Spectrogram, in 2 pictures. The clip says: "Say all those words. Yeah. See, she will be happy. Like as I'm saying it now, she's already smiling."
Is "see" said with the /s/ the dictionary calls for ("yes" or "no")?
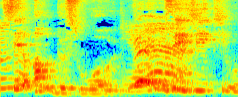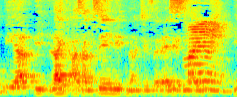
no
